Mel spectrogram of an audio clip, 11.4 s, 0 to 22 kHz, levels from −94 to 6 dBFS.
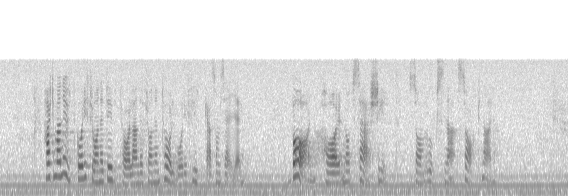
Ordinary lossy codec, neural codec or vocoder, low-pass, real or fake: none; none; 7.2 kHz; real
